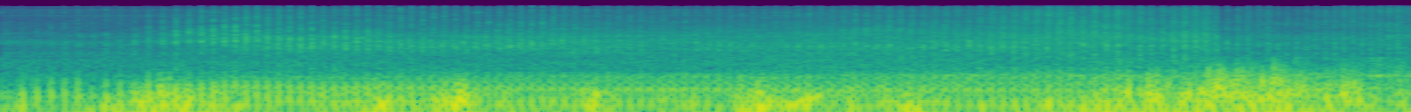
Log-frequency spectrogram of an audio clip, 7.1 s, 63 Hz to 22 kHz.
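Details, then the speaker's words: Barn-find minibike's small single-cylinder engine, sat 20-25 years, after oiling a squealing shaft: steady low drone rising and falling with throttle, no squeal or whine on top; oiling the shaft fixed the metal-on-metal squeal. "That fixed the problem. So oiling that shaft up got rid of that squealing sound."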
